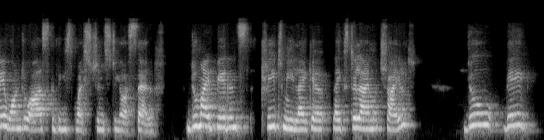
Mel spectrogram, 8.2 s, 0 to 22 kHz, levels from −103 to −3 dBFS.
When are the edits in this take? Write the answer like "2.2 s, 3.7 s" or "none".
none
